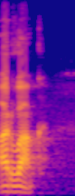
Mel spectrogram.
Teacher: So that is ending with k. So that is an unvoiced consonant. It's not g, it's k. K is unvoiced.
